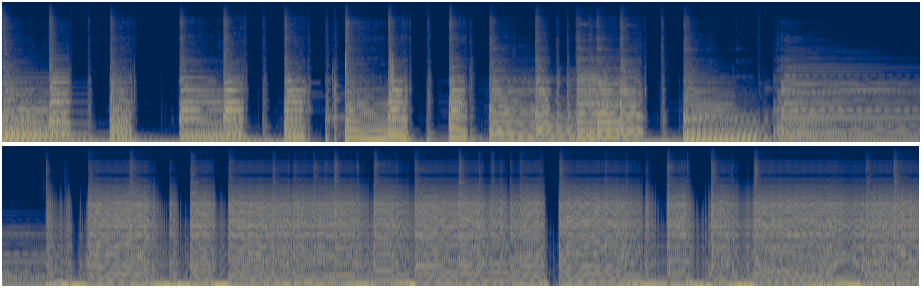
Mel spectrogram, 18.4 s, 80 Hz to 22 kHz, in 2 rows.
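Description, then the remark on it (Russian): An electric guitar on its bridge pickup plays clean, separate notes for several seconds and lets a chord ring out. It then returns through a fuzz pedal, set with tone at 12 o'clock and volume at about 3 o'clock to match the clean level, giving a thick, saturated, buzzing tone strummed continuously. “Итак, сначала чистый бриджевый звук, и потом я включаю примочку.”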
